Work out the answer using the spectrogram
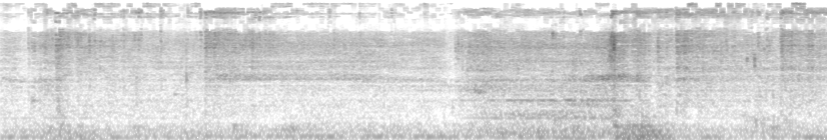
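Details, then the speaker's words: Toilet that had stopped flushing water keeps making a constant hiss and trickle, as if still releasing water. The rubber flapper is not sealing and is most likely damaged; the fix is a replacement flapper/fill kit. "Este toilet ya paró de botar el agua, pero tiene un sonido, no sé si se alcanza a escuchar el sonido, como que estuviera tirando agua. La barbudita que es de goma no está sellando bien hoy, ¿verdad?"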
